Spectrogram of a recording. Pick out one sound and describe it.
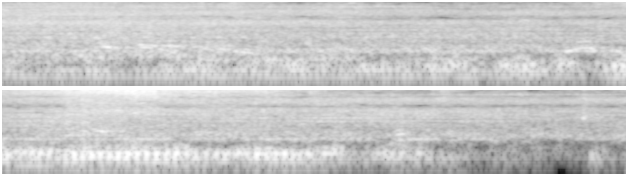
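A motorbike engine passes by on a street.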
